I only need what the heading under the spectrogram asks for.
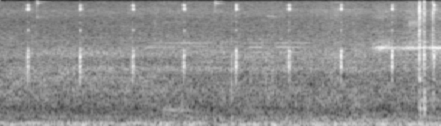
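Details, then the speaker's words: Honda Amaze turn-signal flasher: steady ticking about three a second over faint engine hum, indicator and door-open beep working again after instrument cluster repair. "Side indicator चला रहा है, इसी के साथ में आवाज़ आती हुई नज़र आ रही है। आवाज़ आ रही है।"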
